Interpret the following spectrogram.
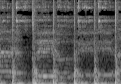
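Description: A powwow drum group: several drummers striking one large hide-covered powwow drum together in a steady beat, about two strokes a second, with voices singing a chant over it.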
